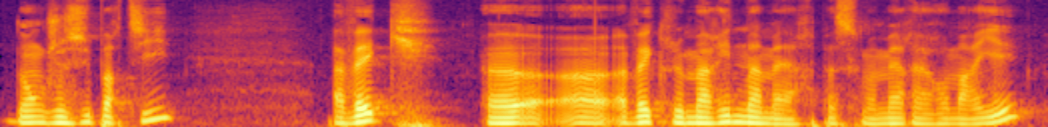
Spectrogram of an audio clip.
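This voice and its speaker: A male preacher recounts a personal testimony to his congregation in a mellow, dark voice. He often restarts his phrases, and his volume rises for emphasis before dropping to quiet asides. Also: medium pitch, moderate pace. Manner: storytelling with many restarts, swings between loud and hushed.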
